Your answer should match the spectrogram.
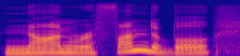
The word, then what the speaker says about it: non-refundable: The pronunciation is pretty straightforward, but the stress is key. It falls on the second syllable of refundable, nonrefundable.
